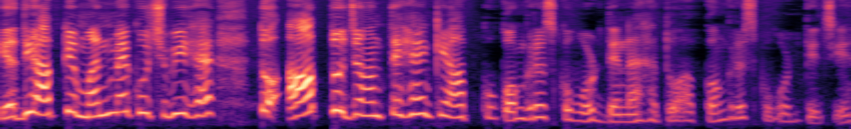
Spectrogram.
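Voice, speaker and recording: A woman's high voice swings very widely in pitch, recorded dry and close with no echo. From Haryana, Kaithal district (Pai village). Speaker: politician. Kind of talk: interview.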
